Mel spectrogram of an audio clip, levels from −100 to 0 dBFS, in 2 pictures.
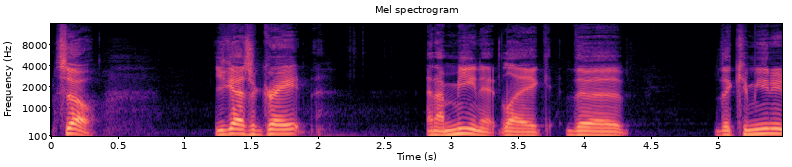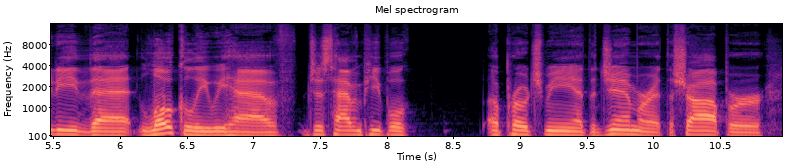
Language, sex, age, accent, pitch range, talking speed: English, male, 30-49, American, 115-150 Hz, 165 wpm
